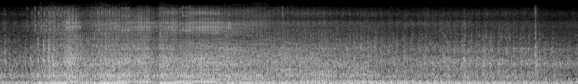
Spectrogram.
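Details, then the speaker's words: Honda Activa 125 scooter after fixing starter motor overload via decompression system, old uncharged battery: single cylinder starts instantly and settles into an even, steady idle with no knocking or starter strain; normal idle. "പഴയ battery തന്നെയാണ് start ചെയ്തു നോക്കാം friends തൊട്ട ഉടനെ start ആയി"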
